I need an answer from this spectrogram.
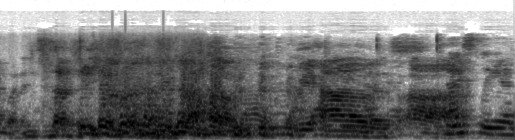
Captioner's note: laughter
